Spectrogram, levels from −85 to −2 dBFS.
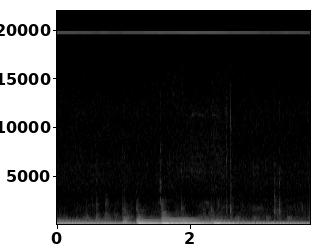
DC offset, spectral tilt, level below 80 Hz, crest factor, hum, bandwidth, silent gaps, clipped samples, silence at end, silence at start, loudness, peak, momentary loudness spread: under 0.1%; -9.5 dB/octave; -38 dBFS; 14 dB; none; over 20 kHz; none; under 0.1%; 0 s; 0 s; -36 LUFS; -20 dBFS; 12 LU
